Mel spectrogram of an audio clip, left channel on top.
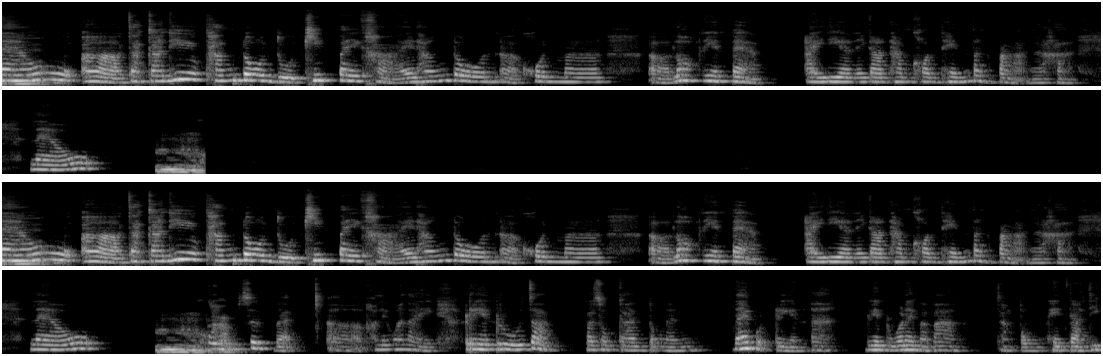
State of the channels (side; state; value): left; drops out; at 13.1 s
